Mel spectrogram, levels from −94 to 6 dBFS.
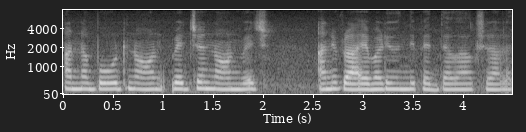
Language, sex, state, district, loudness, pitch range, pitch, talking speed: Telugu, female, Andhra Pradesh, Sri Satya Sai, -17 LUFS, 200-215 Hz, 205 Hz, 175 wpm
